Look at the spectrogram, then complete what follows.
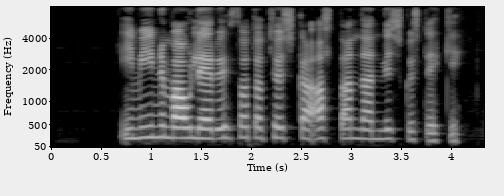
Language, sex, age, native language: Icelandic, female, 40-49, Icelandic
